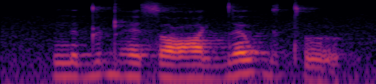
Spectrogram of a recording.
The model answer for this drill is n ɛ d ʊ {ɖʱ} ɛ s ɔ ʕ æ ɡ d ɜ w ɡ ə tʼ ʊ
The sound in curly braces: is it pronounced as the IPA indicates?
yes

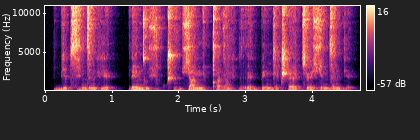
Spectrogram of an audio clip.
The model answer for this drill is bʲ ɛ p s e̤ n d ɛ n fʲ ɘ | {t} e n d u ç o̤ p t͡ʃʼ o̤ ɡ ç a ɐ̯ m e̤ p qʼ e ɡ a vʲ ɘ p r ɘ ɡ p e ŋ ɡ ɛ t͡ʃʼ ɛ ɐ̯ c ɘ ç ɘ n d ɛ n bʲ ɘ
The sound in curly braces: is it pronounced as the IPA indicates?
no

